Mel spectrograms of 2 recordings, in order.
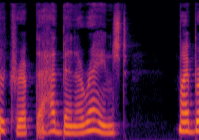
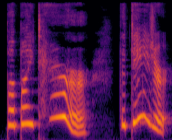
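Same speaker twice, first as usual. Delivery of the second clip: frightened; 11 semitones higher than usual. Acted. Wife fears husband's war danger.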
